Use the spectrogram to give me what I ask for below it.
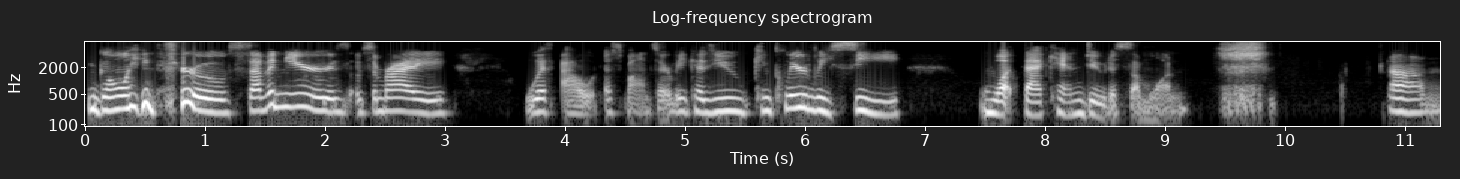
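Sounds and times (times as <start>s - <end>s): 
speech: 0.0s - 10.0s, 10.8s - 11.2s
person sniffing: 9.5s - 9.9s.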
